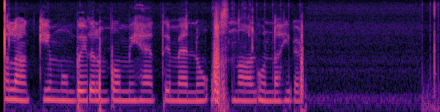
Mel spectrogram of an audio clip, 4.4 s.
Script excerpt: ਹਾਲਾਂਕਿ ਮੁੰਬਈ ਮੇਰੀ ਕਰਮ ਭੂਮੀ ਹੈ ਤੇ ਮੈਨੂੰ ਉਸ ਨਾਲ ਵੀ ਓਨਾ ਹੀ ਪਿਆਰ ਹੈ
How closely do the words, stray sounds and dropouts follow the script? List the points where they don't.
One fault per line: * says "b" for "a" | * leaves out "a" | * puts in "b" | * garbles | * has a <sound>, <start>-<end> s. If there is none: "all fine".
* leaves out "ਮੇਰੀ"
* leaves out "ਵੀ"
* leaves out "ਪਿਆਰ"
